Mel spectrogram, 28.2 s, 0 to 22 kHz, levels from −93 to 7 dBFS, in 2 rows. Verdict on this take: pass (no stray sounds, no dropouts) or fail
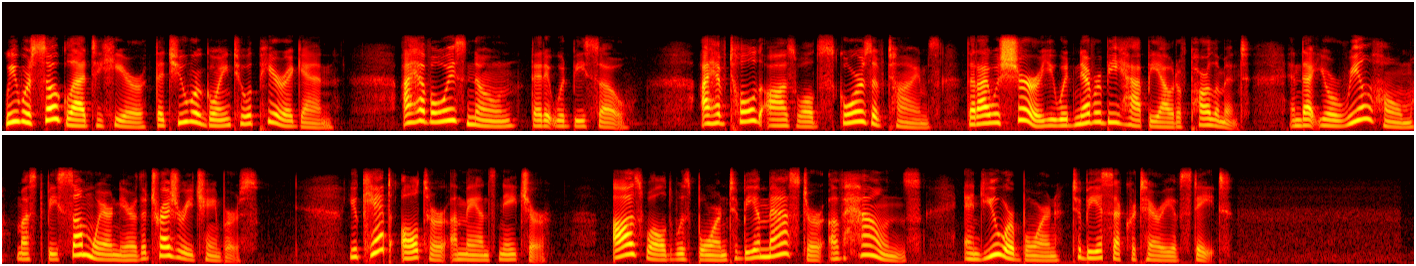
pass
